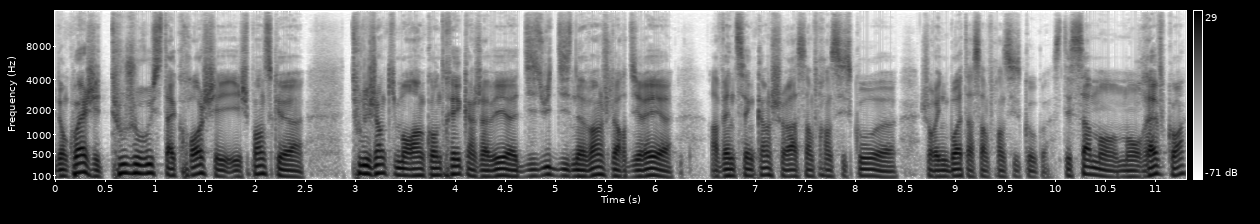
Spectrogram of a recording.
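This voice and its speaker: On a very clean recording with a silent background and a dry, close sound with no echo, a man with an unremarkable speaking voice talks at a fairly quick pace and fairly low pitch, with ordinary pitch variation and big swings in loudness. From southern France, Toulouse. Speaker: startup employee. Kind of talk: podcast interview testimony. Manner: casual, many fillers.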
